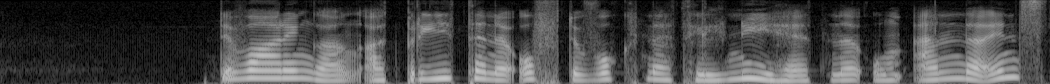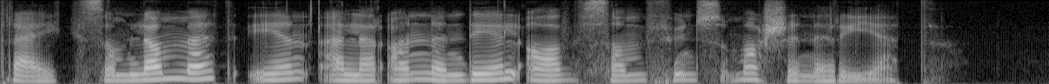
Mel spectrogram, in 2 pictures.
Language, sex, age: Norwegian, female, 39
